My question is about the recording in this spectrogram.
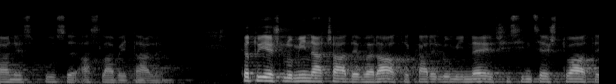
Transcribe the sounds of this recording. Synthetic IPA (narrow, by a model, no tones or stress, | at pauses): anespusəʔa̰slave̞jt̪ale̞ | kət̪uje̞ʃt̪ʲluminəːt͡ʃaːd̪e̞vəɾat̪əkaɾe̞lumine̞ʃʲʃisint̪se̞ʃʲt̪oat̪e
